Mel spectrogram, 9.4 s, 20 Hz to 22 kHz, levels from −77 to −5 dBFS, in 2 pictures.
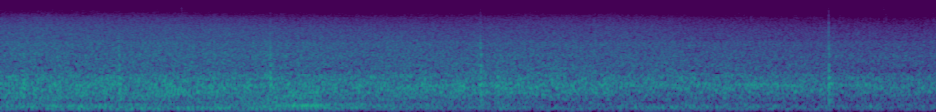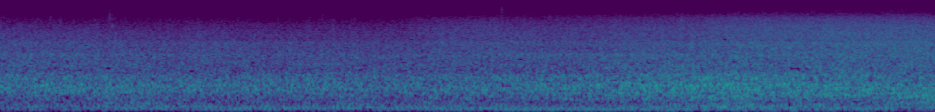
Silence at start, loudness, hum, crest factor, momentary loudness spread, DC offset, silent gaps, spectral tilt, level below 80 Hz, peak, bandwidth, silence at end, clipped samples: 0 s; -36 LUFS; none; 20 dB; 8 LU; under 0.1%; none; -2 dB/octave; -72 dBFS; -18 dBFS; 16 kHz; 0 s; under 0.1%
